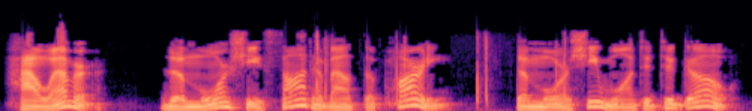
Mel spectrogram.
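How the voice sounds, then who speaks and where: A man reading a scripted fairy tale as storyteller, in a slow, deliberate, expressive way. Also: lowish voice, dull audio.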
